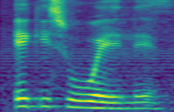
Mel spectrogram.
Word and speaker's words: Xul: explicaba: por si acaso, la ortografía de mi nombre definitiva es Xul, X-U-L, pronunciado como en alemán Xul, a la española vieja y brasilera, ya que en castellano actual no hay tal sonido de sh, y añadiendo Solari para aquí.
